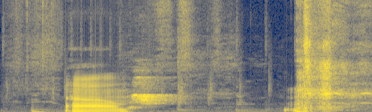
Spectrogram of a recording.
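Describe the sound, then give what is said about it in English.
A dog lets out two loud barks about two seconds apart, the first drawn out and tonal, the second sharper and noisier, with low murmuring in between. “All right, dog. Yeah. He chimes in.”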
